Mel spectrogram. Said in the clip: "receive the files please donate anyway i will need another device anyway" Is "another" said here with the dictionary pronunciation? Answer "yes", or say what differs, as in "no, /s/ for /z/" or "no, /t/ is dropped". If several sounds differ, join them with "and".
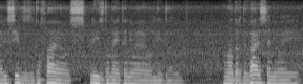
no, /l/ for /n/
